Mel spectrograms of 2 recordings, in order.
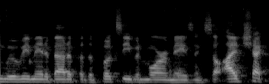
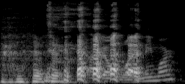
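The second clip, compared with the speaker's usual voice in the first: laughing; 6 semitones higher, 5 dB louder, slower than usual. Real, not acted. Confused by the odd request.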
